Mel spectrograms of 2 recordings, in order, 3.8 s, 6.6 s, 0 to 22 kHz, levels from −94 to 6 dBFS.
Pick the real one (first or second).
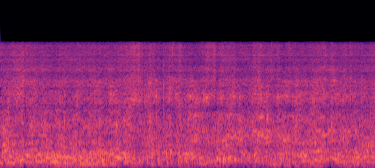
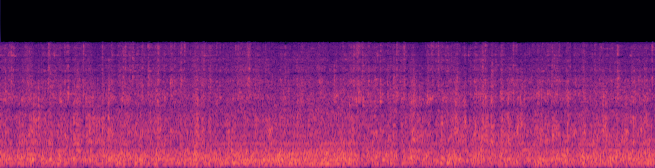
second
